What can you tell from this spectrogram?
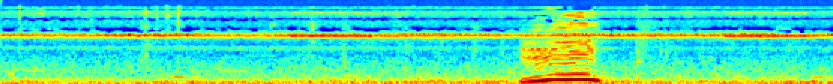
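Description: Steady high-pitched drone of insects, with one short voiced "mmm"-like exclamation from a man, rising then falling in pitch, about three and a half seconds in: a reaction to the heat of a green chile he is eating.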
